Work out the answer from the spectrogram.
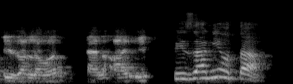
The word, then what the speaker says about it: pizza: जो भी Italian word है ना जिसमें 2 Z आते हैं हाँ जी मैम. उसकी प्रोनाउंसिएशन देखो त और स हो जाती है.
